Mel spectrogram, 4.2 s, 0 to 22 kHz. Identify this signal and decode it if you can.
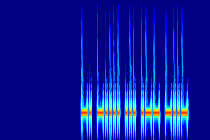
Morse code, heard as a keyed tone, about 30 wpm, 700 Hz. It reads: N6SWX
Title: USA Call Signs - 5 Characters - Repeated 2x - 30wpm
